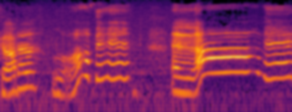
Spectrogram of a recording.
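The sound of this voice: The pitch is extremely high. This is a put-on character voice.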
